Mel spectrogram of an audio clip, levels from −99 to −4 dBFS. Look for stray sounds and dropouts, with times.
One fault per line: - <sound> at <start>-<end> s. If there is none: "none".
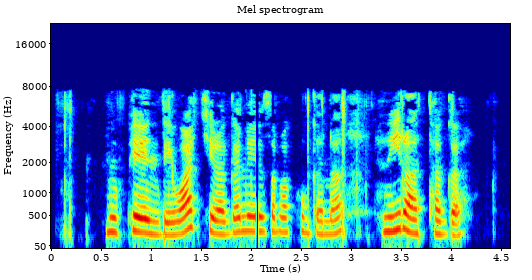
- dropout at 2.0-2.1 s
